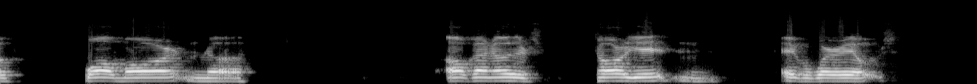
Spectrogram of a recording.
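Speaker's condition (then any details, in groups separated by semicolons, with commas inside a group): Traumatic brain injury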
